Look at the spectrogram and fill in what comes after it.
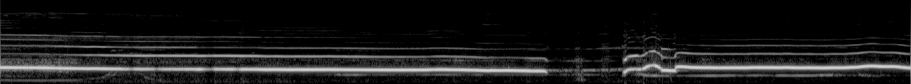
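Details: Gray wolf. A wolf holds a long, smooth howl on a fairly steady pitch, then pauses briefly. It resumes with a quick wavering lift into a slightly higher, sustained note, with a second, lower voice faintly joining in.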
